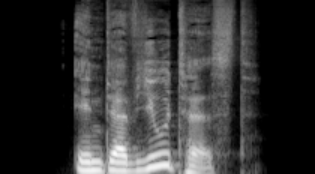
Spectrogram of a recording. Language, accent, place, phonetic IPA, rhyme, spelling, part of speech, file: German, Germany, Berlin, [ɪntɐˈvjuːtəst], -uːtəst, interviewtest, verb, De-interviewtest.ogg
- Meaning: inflection of interviewen: 1. second-person singular preterite 2. second-person singular subjunctive II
